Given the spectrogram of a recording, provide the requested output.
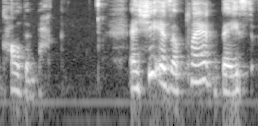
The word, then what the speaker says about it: Kaldenbach: See, she told me how to say her last name, Kaldenbach.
